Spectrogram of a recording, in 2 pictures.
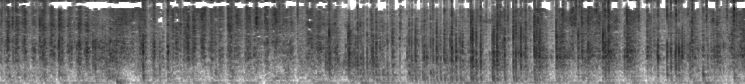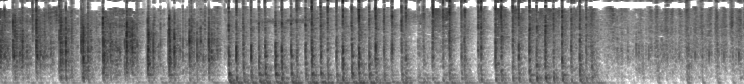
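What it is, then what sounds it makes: Cardboard shipping box. Fingertips and long nails rapidly tap, rub and scratch the surface of a long, closed corrugated cardboard shipping box standing on a table. The result is a dense stream of dry, papery scratches and hollow taps, and the sound grows softer near the end.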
